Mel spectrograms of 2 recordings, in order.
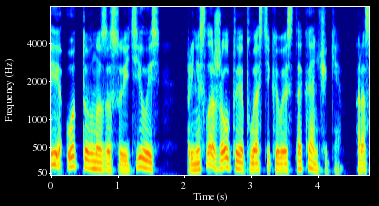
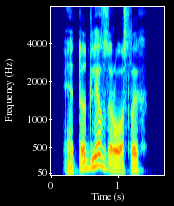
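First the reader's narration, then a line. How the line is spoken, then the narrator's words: Grumbled. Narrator (Russian): проворчала Мария Оттовна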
